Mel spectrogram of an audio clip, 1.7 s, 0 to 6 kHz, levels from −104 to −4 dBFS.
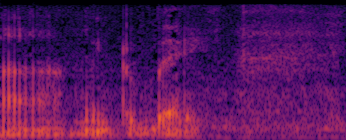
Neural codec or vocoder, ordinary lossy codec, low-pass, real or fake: vocoder, 22.05 kHz, 80 mel bands, WaveNeXt; AAC, 24 kbps; 5.4 kHz; fake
